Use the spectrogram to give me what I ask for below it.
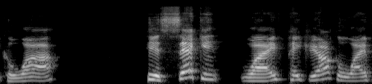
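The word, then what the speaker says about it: Chavah: While Eve, or that's the Hebrew way to say her name, Kawah, his second wife, patriarchal wife, was created from Adam's side.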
